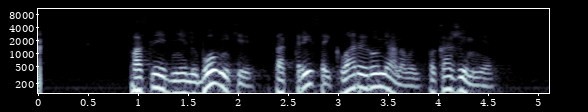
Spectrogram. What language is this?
Russian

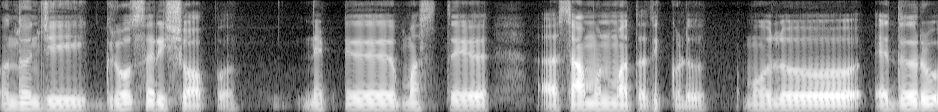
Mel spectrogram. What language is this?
Tulu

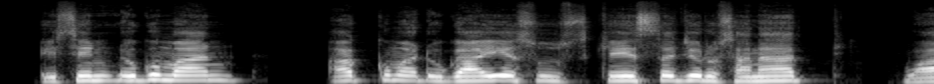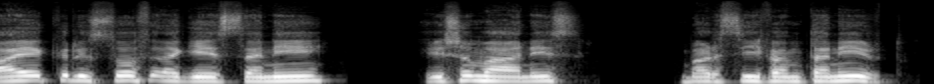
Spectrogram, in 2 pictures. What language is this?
Oromo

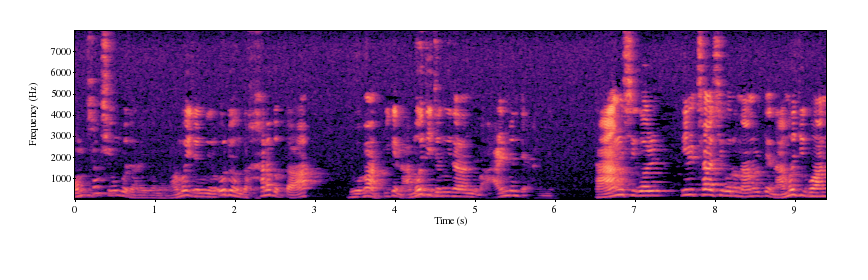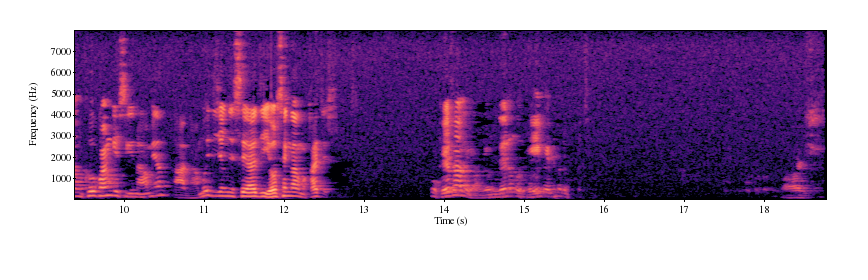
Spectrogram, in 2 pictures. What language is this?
Korean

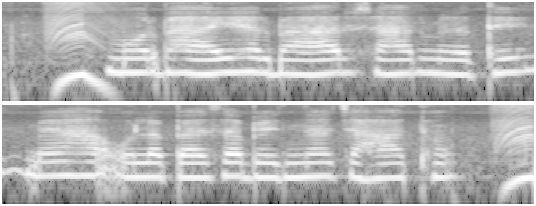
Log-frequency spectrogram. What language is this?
Chhattisgarhi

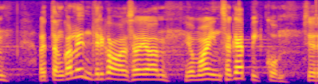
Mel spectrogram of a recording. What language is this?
Estonian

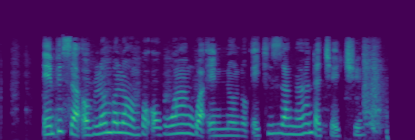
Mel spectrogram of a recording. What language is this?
Ganda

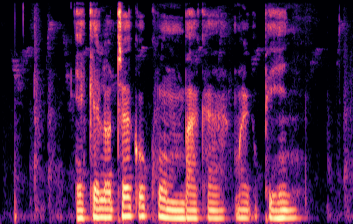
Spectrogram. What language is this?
Luo (Kenya and Tanzania)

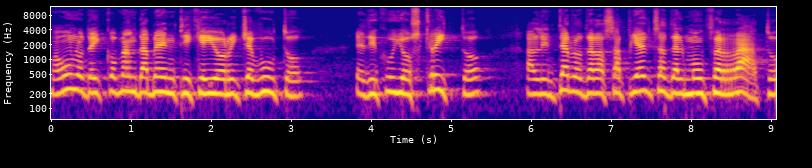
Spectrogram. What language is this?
Italian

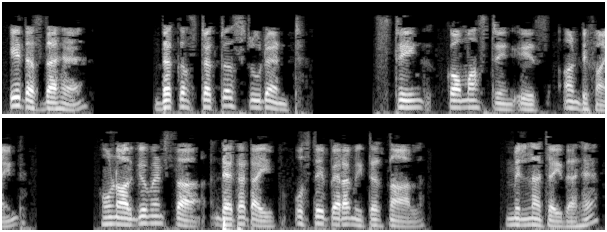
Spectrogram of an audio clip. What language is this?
Punjabi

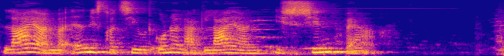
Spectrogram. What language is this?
Danish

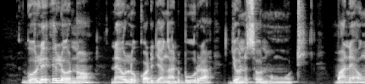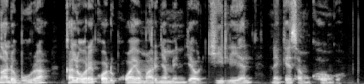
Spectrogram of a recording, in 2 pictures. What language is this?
Luo (Kenya and Tanzania)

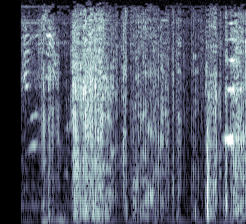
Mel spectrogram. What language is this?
Chinese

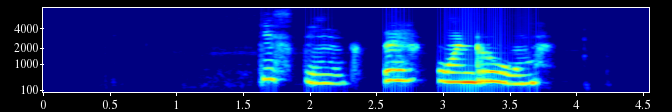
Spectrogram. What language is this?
Icelandic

